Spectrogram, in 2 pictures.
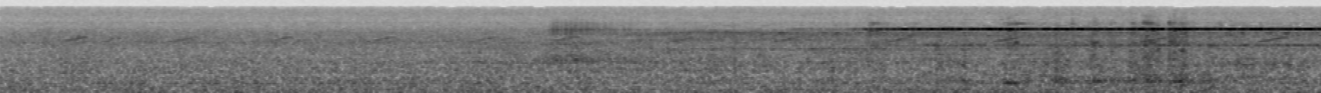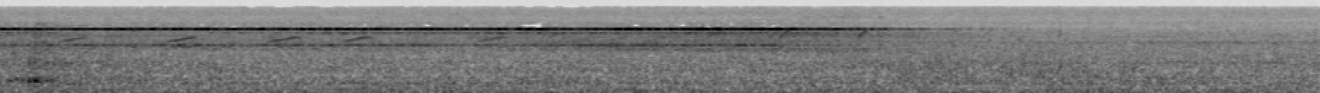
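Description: Train rolling slowly through a rail yard, heard from above as a steady hiss of running noise. A high, thin steady whine lasts several seconds in the middle.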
